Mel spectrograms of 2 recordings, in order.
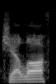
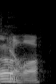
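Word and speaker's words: Gelof: Zack Jellof he says all the time. It's Gellof. Michael Tolia.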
